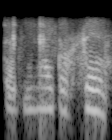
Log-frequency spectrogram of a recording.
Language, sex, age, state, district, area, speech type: Manipuri, female, 18-30, Manipur, Kangpokpi, urban, conversation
